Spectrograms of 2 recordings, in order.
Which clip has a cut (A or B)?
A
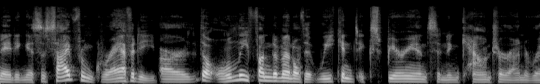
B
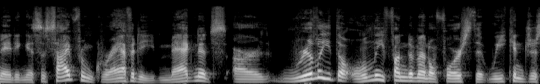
A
